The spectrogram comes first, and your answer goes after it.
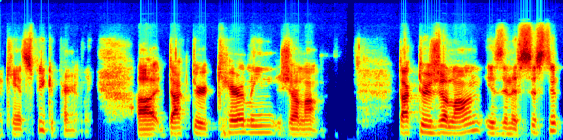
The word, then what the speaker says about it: Jalain: Jalain, the screen is yours.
